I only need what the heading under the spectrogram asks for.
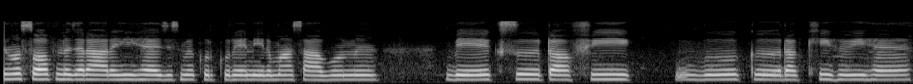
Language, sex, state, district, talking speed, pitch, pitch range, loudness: Hindi, female, Bihar, Darbhanga, 110 wpm, 220 Hz, 220-230 Hz, -18 LUFS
